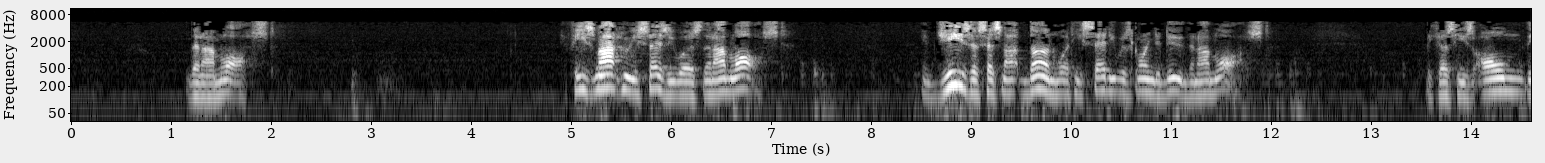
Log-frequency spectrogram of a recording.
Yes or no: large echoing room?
yes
